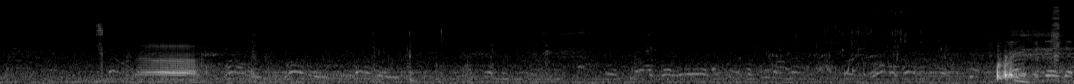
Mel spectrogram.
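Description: Faint voices of people talking in the background, with one louder drawn-out voice sound about a second and a half in.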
